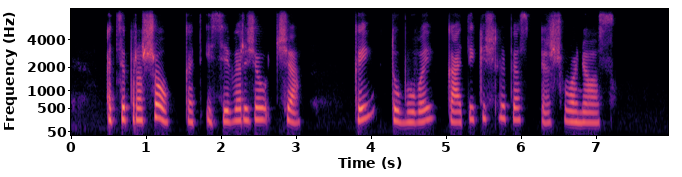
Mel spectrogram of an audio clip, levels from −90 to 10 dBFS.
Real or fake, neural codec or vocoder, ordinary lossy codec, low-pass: real; none; Opus, 24 kbps; 7.2 kHz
